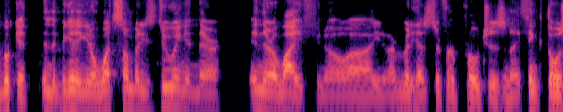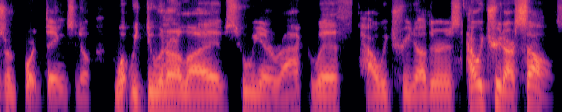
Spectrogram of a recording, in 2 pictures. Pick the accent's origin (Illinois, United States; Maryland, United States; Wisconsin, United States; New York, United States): New York, United States; New York City; also born or lived in Haifa, Israel; I was born in Israel, in Haifa. And my parents came here when I was very young and grew up in Howard Beach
